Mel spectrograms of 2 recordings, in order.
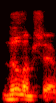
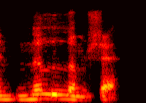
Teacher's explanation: So nillumshe, here you have to be careful, because think of what the ordinal form of 4 was. That was nillumshe with a single L. But here we have the nillumshe with a geminate L.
